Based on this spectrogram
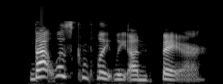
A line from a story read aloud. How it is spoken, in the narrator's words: she snapped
